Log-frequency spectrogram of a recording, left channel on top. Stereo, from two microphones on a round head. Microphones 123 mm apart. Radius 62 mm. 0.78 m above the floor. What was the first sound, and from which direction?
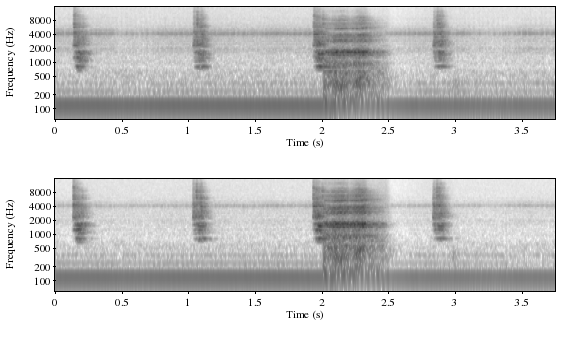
Ticking, 65° right (ahead or behind).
